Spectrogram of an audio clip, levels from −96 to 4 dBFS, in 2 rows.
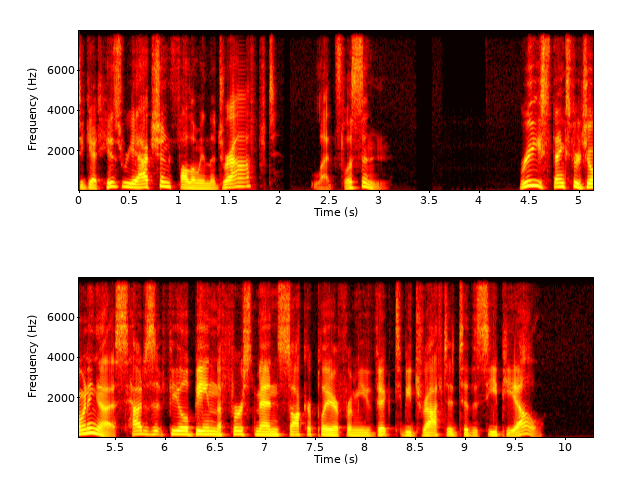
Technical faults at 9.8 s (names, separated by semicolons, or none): jitter buffer speed-up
